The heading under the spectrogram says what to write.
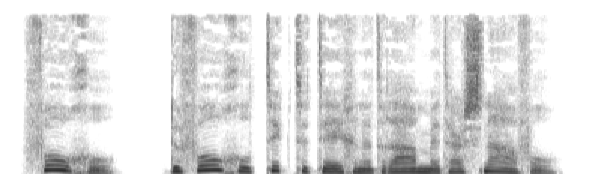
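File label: "vogel", Dutch; Spelling Gr5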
